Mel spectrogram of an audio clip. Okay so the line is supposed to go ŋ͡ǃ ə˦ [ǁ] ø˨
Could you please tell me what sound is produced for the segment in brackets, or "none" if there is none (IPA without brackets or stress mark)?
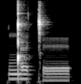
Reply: ǀ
